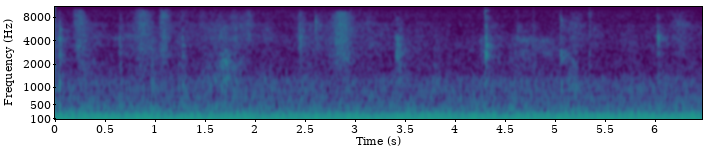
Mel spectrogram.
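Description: Chewing a mouthful of cornstarch: soft, irregular clicking and squishing mouth sounds, over a steady low hum.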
